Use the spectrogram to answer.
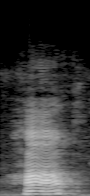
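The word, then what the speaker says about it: half: अब देखिए सी यू एन को जो प्रीफिक्स वर्ड है, contribute to wards, हाफ, हाफ है ना, यहाँ पर एल का उच्चारण नहीं हुआ है, एफ का सीधा हुआ है।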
